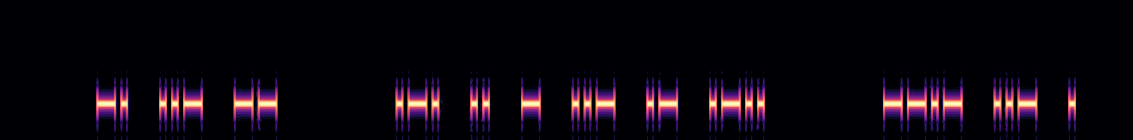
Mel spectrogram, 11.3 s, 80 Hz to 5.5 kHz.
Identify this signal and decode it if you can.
Morse code, heard as a keyed tone, about 20 wpm, spaced as for 15 wpm, 750 Hz. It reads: NUM RITUAL QUE
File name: arquivos / texto / texto 08 20ppm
